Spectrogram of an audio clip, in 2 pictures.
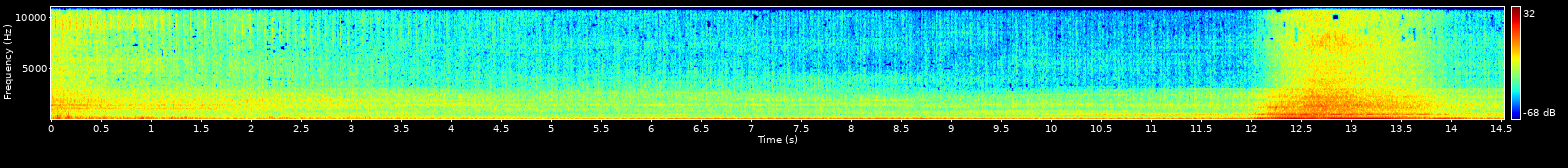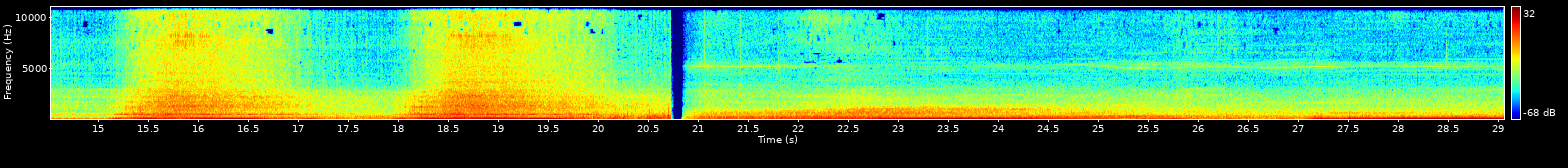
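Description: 1991 Alfa Romeo Spider Veloce's 2.0-litre DOHC four-cylinder engine idling, then revved three times in quick blips that rise and fall. After an abrupt break it runs on, its pitch climbing and dropping several times.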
